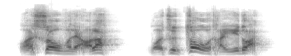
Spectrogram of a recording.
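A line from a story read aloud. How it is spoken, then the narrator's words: Angry shout. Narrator (Chinese): 老大怒喝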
